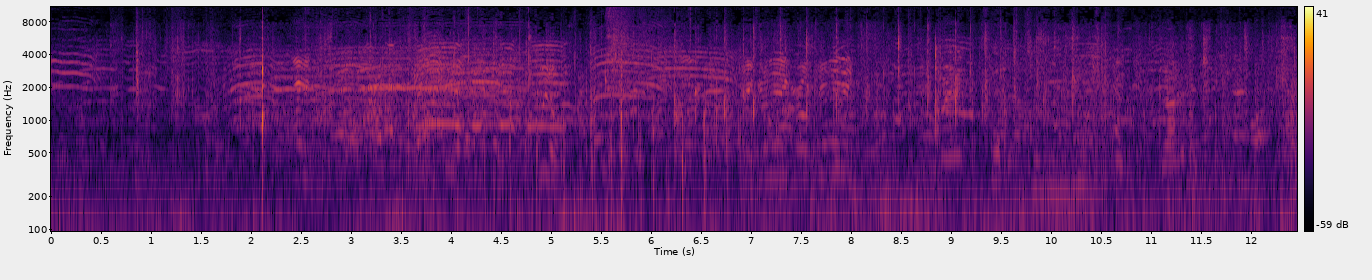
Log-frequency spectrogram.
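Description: A softball bat strikes a pitched ball with one sharp crack about two seconds in. Spectators and players then shout and cheer with many overlapping voices.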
